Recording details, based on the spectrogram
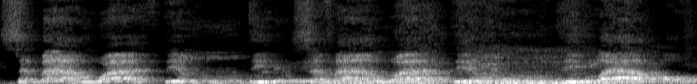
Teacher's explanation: Tafkhimul gunnah. Gunnahnya ditafkhimkan, menjemput huruf isti'la yang punya sifat tafkhim.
